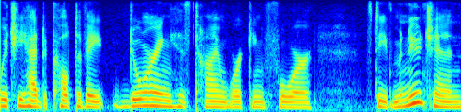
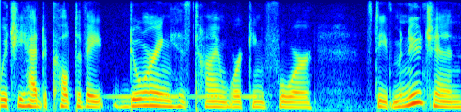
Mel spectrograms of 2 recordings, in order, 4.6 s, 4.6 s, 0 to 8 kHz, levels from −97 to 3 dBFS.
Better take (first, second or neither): first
